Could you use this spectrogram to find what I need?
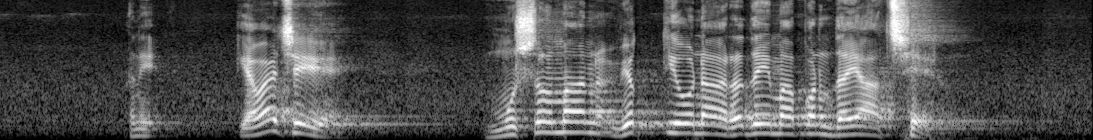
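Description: An elderly man speaks slowly and expressively into a close microphone, with long pauses.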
